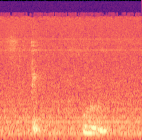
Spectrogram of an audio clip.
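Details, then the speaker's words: Simulated mild-to-moderate hearing loss sloping off in the high frequencies, as heard without a hearing device (child's cochlear implant context): a faint, muffled spoken spelling-test word with crisp consonants missing. "this is a simulation of a hearing loss that's a mile to moderate loss that slips off in the high frequencies"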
